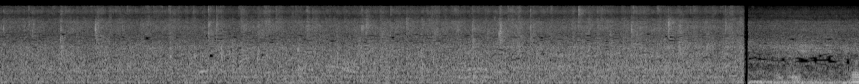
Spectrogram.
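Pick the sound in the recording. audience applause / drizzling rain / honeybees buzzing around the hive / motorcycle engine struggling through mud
drizzling rain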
